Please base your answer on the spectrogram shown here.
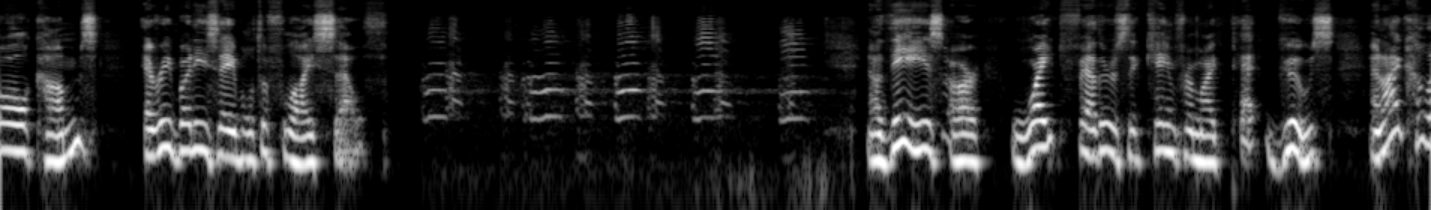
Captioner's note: geese honking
